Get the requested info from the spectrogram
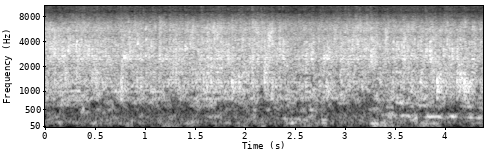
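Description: Heavy rain falling steadily on a wet brick courtyard: an even hiss. It is the tail end of a hailstorm, and a few hailstones are still coming down.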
